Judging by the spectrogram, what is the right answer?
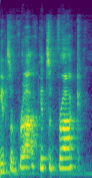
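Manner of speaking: very high, half-screamed voice. A player, running his character thirty feet away, speaks in character: sort of screaming. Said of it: "while still like sort of screaming".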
